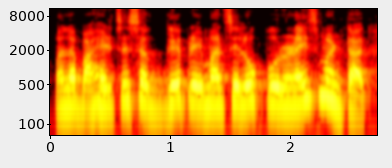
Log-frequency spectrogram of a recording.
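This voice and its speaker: A woman's voice: fairly high pitch, fairly quick, mellow, lightly acted. A woman voicing a dignified elderly grandmother who heads the family. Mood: gracious. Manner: gracious, then firm.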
